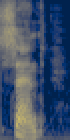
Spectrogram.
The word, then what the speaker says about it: scent: How about English makes no sense when we have to wonder why there is a C in the word scent, S-C-E-N-T? What's the point? It's still pronounced like the word S-E-N-T. I sent the letter, the past tense of send. Or C-E-N-T, cent, like in 1 cent and 1/100th of a U.S.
